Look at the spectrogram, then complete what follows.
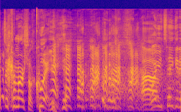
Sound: all laughing

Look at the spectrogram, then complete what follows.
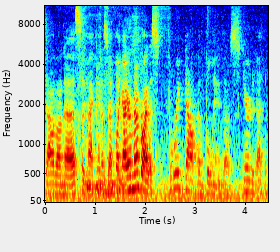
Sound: laughter

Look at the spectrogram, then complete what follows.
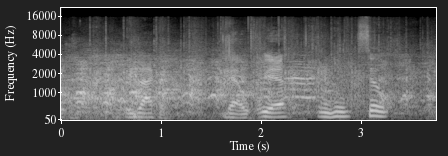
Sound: laughter

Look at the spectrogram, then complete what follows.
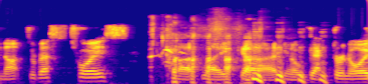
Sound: laughter

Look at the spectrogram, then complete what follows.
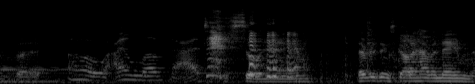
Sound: chuckles

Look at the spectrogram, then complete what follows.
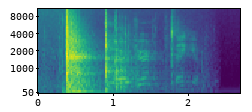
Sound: gavel thumps

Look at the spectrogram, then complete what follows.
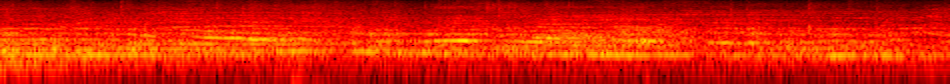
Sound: crowd booing

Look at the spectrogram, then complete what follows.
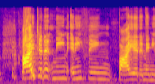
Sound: laughing

